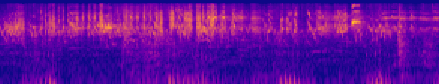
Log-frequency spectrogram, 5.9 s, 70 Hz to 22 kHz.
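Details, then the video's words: Flock of budgerigars, twenty pairs, keeping up a steady stream of overlapping high twittering and scratchy squawks, broken by soft low bumps. "20 Budgie pairs chirping sounds"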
